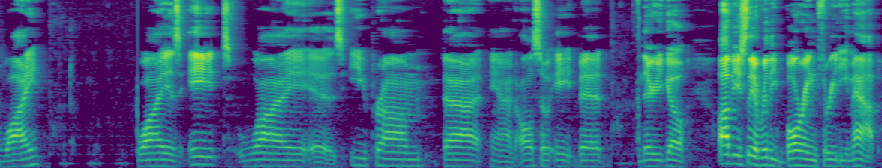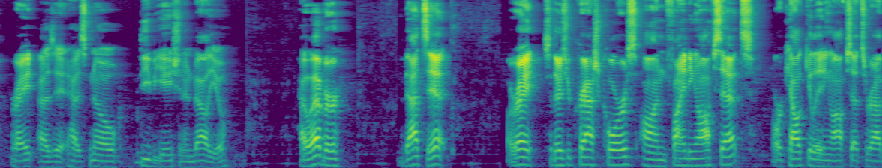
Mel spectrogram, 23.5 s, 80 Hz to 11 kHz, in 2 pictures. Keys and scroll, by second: 0.0 c, 2.2 8, 8.2 ctrl+v, 16.6 w, 18.0-18.3 scroll, 22.8 w.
